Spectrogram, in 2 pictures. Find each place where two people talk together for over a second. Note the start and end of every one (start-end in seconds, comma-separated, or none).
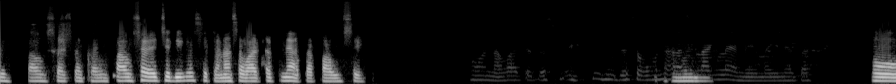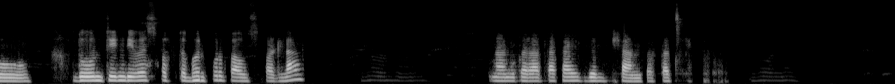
none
